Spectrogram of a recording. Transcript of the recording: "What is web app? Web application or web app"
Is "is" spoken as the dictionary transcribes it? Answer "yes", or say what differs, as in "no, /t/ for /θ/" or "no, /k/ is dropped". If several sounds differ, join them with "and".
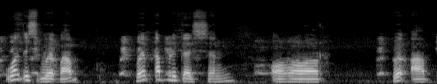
no, /s/ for /z/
